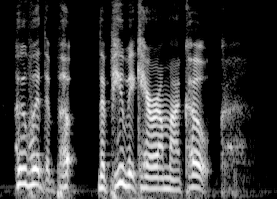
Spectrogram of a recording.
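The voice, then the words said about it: Impression of Clarence Thomas. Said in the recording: “Is that what he sounds like? ... Is that your line? Clarence Thomas right there? ... your Clarence Thomas voice”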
